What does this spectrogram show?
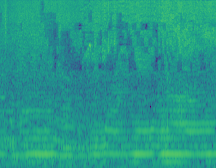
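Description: Bees buzz steadily, a continuous droning hum with slight wavering pitch, heard on its own without any talking.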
